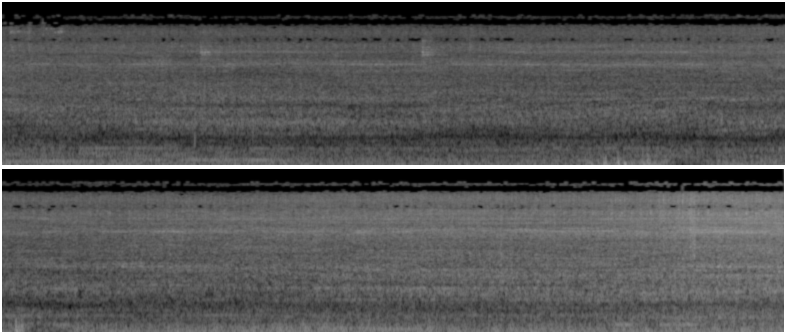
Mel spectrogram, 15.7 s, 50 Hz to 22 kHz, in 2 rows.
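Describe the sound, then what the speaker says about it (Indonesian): A car's 1500 cc engine idles nearby with a steady low rumble throughout, broken only by a couple of brief dull knocks partway through, with no voices. "Ini kondisi mesin menyala."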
